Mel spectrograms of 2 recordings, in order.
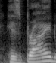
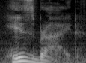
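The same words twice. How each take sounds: First: Only 'bride' is stressed; 'his' is weak. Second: Both 'his' and 'bride' carry equal stress. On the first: The speaker calls it wrong. "I said his bride, as if the first syllable were unstressed" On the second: The speaker calls it right. "Spondy. Equal stress"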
